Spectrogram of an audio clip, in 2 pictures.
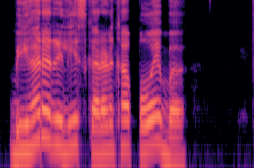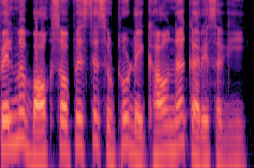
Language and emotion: Sindhi, neutral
